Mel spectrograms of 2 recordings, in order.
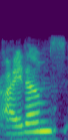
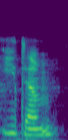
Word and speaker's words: item: and David these um this word right here items and item so it's not eem or items item is how we pronounce it item okay item yeah all right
